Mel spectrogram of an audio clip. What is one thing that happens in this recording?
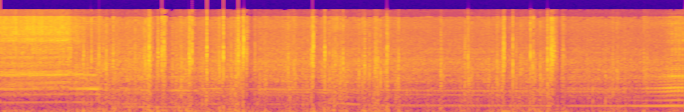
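A car exhaust crackles and pops as the engine eases off.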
